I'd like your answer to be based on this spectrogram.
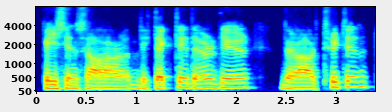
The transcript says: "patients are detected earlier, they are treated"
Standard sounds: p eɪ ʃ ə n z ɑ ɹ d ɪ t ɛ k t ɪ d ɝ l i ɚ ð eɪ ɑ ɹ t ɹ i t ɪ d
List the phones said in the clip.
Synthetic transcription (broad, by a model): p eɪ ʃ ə n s ɑ ɹ d ɪ t ɛ k t ɪ d ɝ l i ɚ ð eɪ ɑ ɹ t ɹ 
